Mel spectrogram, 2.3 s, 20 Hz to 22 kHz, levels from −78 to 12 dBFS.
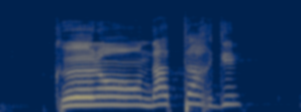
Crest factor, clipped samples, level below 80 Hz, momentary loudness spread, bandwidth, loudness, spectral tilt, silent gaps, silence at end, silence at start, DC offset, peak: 16 dB; under 0.1%; -70 dBFS; 17 LU; 12 kHz; -25 LUFS; -4.5 dB/octave; none; 0.45 s; 0.4 s; under 0.1%; -10 dBFS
